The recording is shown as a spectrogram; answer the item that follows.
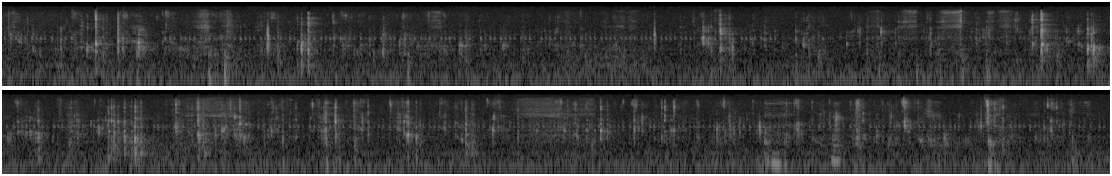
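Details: Frank the pug eats his afternoon snack indoors: irregular crunchy chewing and biting clicks, sharp bursts scattered through the recording over a low, steady room hum.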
